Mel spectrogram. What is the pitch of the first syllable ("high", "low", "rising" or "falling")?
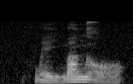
low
